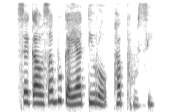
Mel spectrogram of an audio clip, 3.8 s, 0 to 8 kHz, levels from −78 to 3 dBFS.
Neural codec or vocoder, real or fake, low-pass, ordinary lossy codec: none; real; 7.2 kHz; MP3, 48 kbps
